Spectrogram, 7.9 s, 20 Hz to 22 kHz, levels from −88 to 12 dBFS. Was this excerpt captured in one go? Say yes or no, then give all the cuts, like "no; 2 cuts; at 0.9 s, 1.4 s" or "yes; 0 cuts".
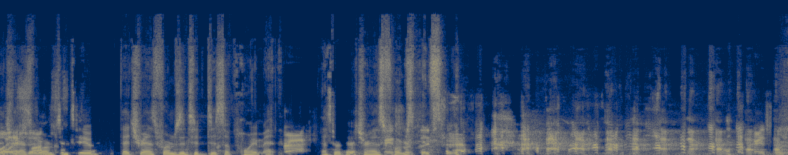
yes; 0 cuts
